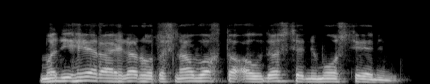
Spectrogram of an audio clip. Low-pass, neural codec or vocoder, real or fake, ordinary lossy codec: 7.2 kHz; vocoder, 44.1 kHz, 80 mel bands, Vocos; fake; Opus, 32 kbps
